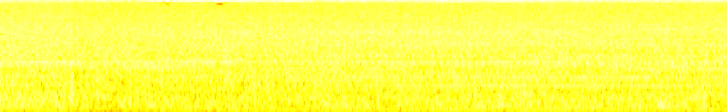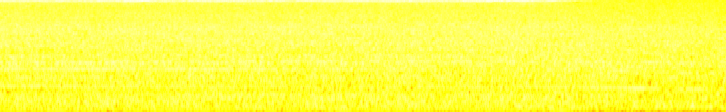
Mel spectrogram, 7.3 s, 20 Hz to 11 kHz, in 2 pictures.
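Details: 2012 Bayliner 175BR with hatch closed: thin, very high steady squeal over engine drone, bending upward near the end; source not found.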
